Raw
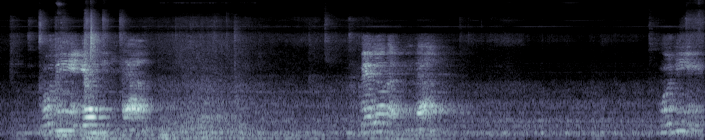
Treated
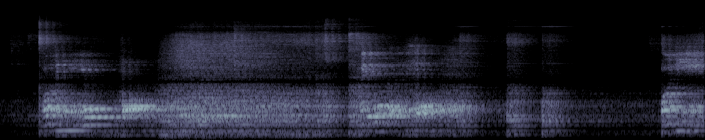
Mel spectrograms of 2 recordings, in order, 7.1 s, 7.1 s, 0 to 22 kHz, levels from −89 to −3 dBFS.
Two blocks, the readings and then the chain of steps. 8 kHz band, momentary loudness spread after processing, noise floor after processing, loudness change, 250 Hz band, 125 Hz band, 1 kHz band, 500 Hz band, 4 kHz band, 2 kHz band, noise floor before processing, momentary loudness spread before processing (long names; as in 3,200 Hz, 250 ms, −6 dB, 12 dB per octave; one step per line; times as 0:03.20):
−11.0 dB, 16 LU, −70 dBFS, −13.5 dB, −22.0 dB, −25.5 dB, −10.5 dB, −14.0 dB, −14.0 dB, −16.0 dB, −48 dBFS, 24 LU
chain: noise gate with hold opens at −33 dBFS
treble cut that deepens with the level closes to 860 Hz, closed at −21.5 dBFS
spectral tilt +3.5 dB per octave
comb filter 7.1 ms, depth 53%
downward compressor 10 to 1, threshold −38 dBFS, peak gain reduction 23 dB
band-pass filter 300–4,600 Hz
phaser with its sweep stopped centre 830 Hz, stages 4
repeating echo 68 ms, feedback 41%, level −4 dB
coupled-rooms reverb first 0.51 s, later 2.1 s, from −17 dB, DRR 4 dB
level +3 dB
